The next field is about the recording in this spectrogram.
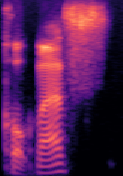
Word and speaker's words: Korkmaz: I'll start off with Galatasaray legend, Bulent Korkmaz.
